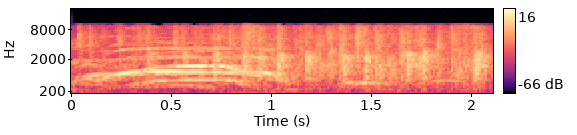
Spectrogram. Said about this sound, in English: This is a smattering of applause. Yeah, but an enthusiastic small portion of our crowd, like 7 people really were into that.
